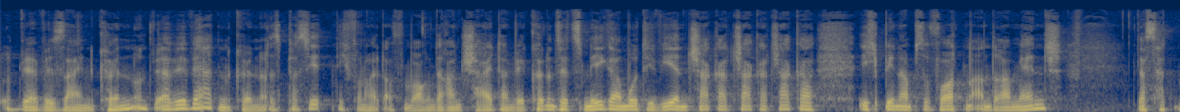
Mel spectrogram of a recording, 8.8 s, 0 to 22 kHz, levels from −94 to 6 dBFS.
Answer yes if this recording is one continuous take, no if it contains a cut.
no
